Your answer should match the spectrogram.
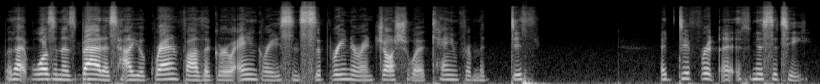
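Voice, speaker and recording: A woman's voice: a little high, fairly even intonation, normal speed, vocal fry, a bit bright, poor audio. A woman streamer reading a visual novel game aloud, stumbling over lines and re-reading them with asides to herself.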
